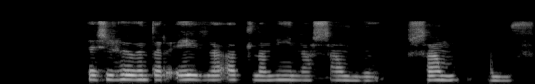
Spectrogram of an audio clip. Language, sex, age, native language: Icelandic, male, 11, Polish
